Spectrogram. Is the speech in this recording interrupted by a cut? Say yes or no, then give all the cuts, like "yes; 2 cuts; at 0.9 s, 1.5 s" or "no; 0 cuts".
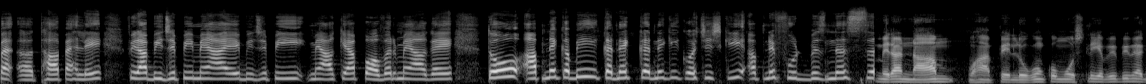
yes; 1 cut; at 8.7 s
